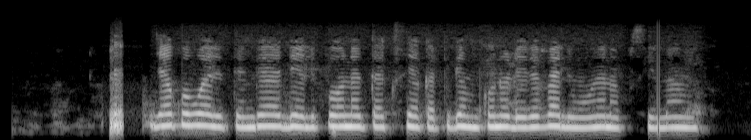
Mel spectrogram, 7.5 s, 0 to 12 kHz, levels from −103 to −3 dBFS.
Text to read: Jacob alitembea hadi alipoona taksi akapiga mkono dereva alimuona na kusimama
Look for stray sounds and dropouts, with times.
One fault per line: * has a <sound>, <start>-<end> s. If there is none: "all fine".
* has a laugh, 1.1-1.2 s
